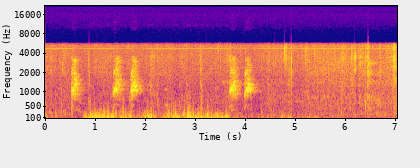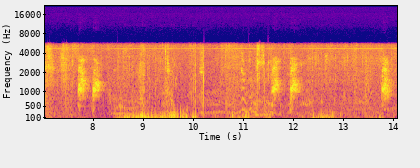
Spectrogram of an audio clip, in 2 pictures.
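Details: Pomeranian puppies, litters 32 and 35, playing in a snowy yard on 5.04.14 after fresh snowfall; repeated high-pitched yaps, often in twos and threes, scatter through the clip amid low rumbling handling and footstep noise.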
